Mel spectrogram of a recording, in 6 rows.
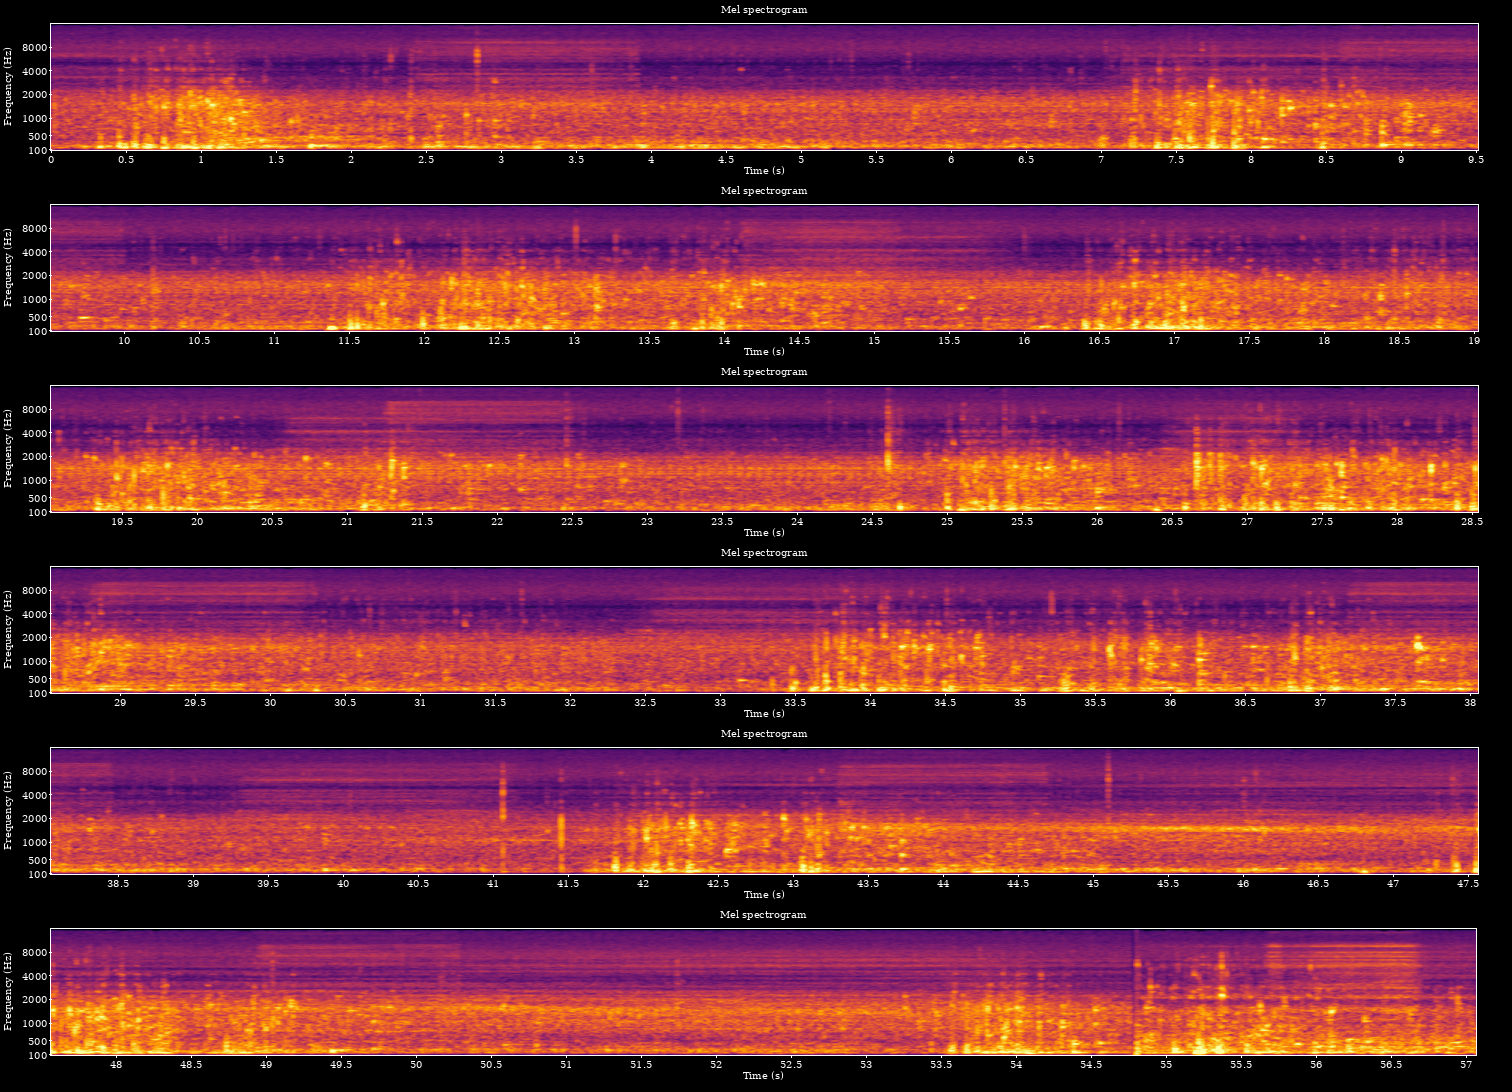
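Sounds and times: exhaled bubbles gurgling underwater: 0.0s - 57.0s
regulator hiss: 2.4s - 4.0s, 7.1s - 10.2s, 14.1s - 16.0s, 20.6s - 22.8s, 28.8s - 31.1s, 32.4s - 33.8s, 37.2s - 41.6s, 55.6s - 57.0s.

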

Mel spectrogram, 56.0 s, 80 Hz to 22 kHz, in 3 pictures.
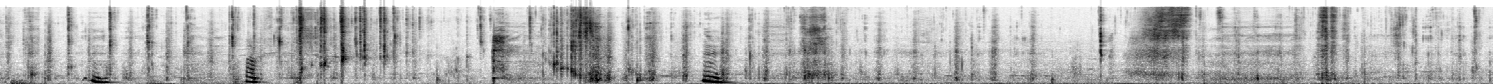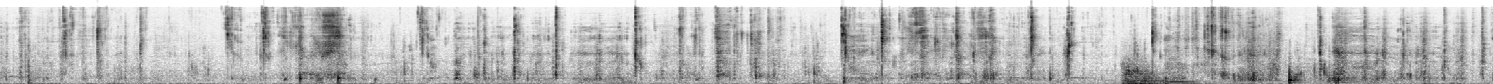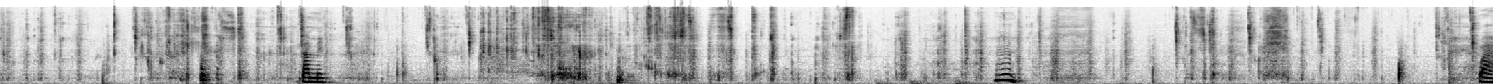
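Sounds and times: heavy thump: 0.0s - 0.6s, 32.7s - 34.5s
wet chewing of noodles: 0.0s - 32.5s, 34.8s - 55.8s.

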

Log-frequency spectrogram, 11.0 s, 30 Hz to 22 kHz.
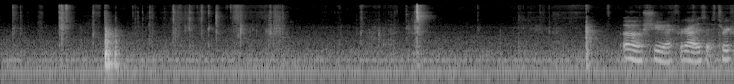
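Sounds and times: faint steady hum: 0.0s - 11.0s
foil wrapper and cards rustling: 0.3s - 4.4s.

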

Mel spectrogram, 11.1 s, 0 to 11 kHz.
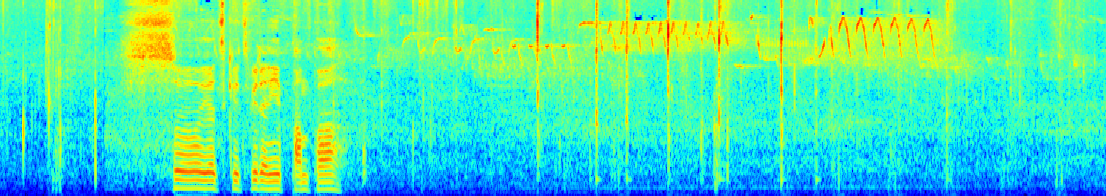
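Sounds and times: songbird singing: 0.0s - 11.0s
footsteps clicking: 5.4s - 11.0s.

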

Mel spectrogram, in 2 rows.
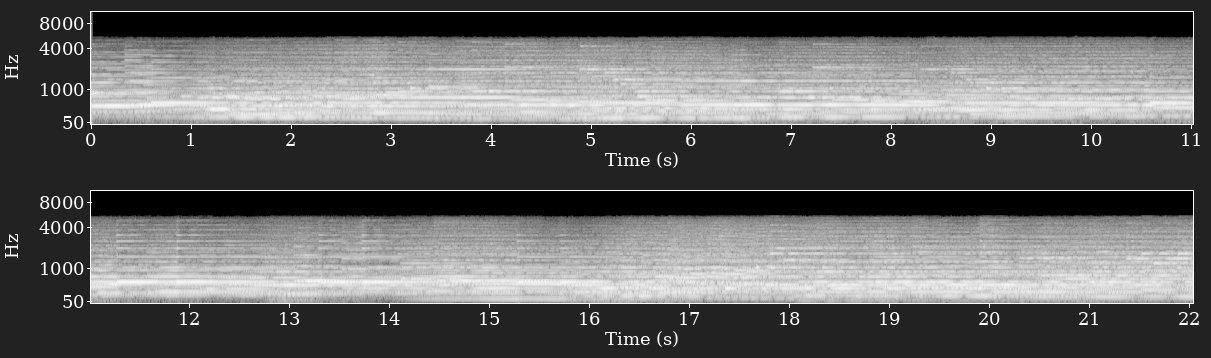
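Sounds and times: grand piano: 0.0s - 22.0s
string orchestra playing: 0.0s - 22.0s.

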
